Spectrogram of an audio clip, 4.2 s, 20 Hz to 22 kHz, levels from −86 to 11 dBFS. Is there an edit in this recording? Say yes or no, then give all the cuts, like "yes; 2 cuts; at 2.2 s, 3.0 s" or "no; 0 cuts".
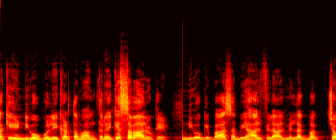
yes; 1 cut; at 2.2 s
